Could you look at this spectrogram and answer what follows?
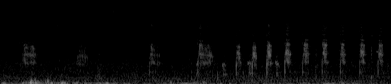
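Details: Mallard ducks recorded in May 2014: a few scattered harsh, nasal quacks, then a quick run of evenly spaced quacks, several per second, over low rumbling background noise.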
